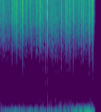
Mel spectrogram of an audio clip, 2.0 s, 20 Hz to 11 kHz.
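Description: Surface noise of a 1962 vinyl 45 rpm single playing on after the song has ended: a hiss with scattered sharp crackles and clicks over a steady low hum. The loudest click comes near the end, and then the sound cuts off suddenly.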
